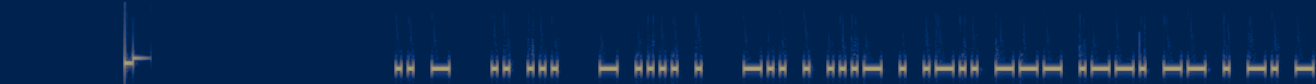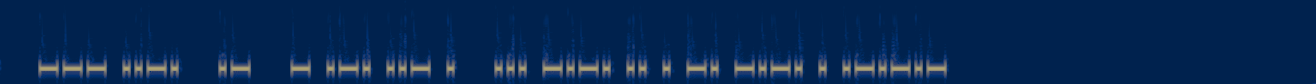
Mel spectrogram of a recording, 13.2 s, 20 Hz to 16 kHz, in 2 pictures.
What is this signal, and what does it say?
Morse code, heard as a keyed tone, about 40 wpm, 700 Hz. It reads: IT IS THE DEVELOPMENT OF A TRUE SCIENCE.
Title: Sentences from Top 1000 Words - Review Part 4 - 40wpm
